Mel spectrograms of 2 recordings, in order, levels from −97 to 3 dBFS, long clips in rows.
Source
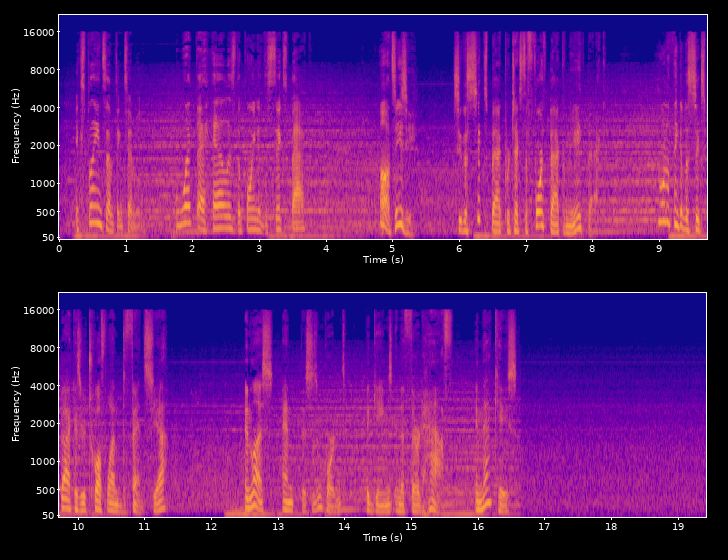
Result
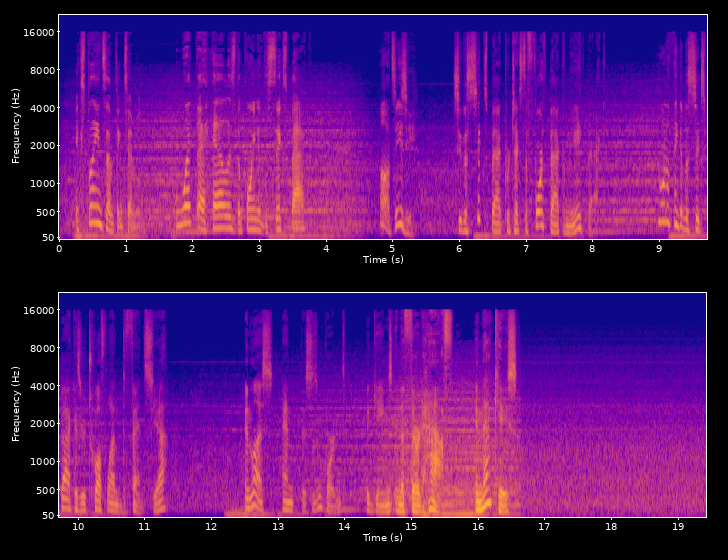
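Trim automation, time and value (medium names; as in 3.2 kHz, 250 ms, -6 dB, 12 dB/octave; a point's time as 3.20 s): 4.35 s -2 dB
4.76 s -14 dB
5.27 s -6.5 dB
14.36 s -6.5 dB
14.94 s +6 dB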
